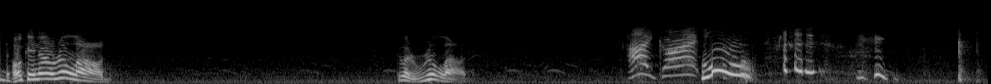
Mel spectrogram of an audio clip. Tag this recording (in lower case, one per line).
speech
